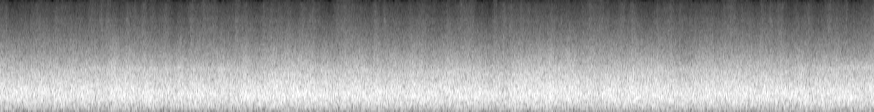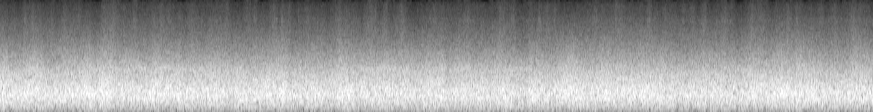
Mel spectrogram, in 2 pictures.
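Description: Wind rushes steadily past a falling skydiver.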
